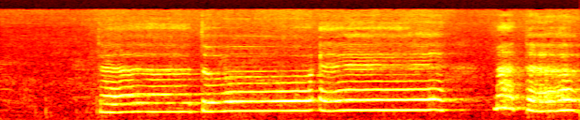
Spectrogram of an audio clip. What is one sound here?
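A young woman sings a long held note through a microphone.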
